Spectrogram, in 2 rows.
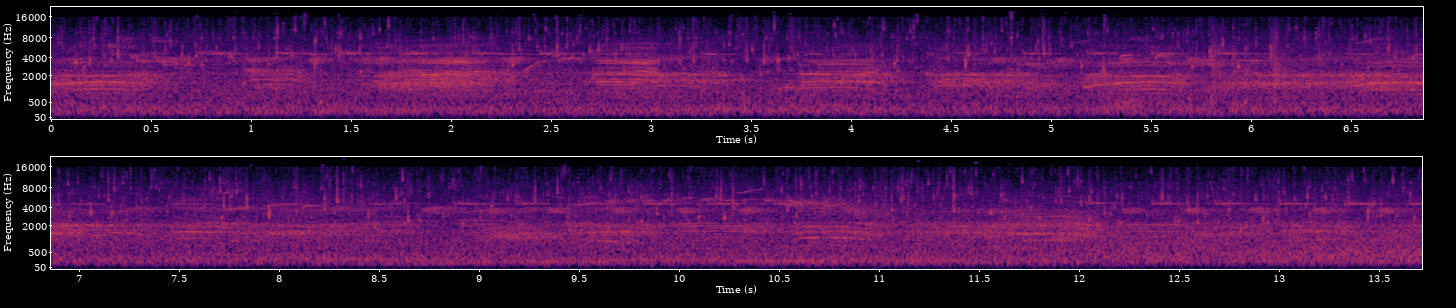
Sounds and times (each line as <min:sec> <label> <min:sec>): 0:00.0 small stream ran down the valley 0:13.7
